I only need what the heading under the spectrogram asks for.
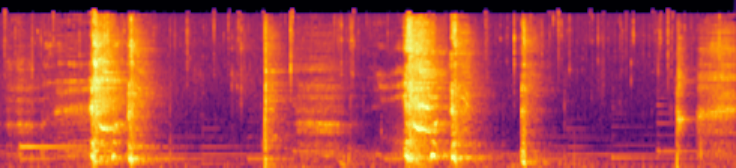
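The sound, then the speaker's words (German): A persistent, lingering cough: several harsh, chesty coughs in short bouts of one or two, separated by quiet pauses, with no talk. “Dieser Husten, er wird nicht weggehen.”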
